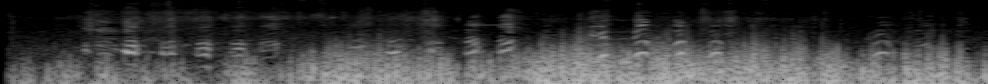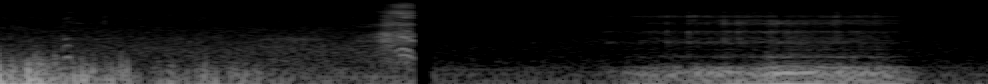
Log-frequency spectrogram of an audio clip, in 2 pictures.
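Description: Loud, rough, rumbling breathing noise for several seconds, then a quieter low rumble; snoring.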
